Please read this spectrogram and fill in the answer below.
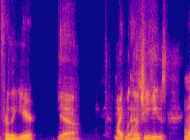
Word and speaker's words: McGlinchey: it's okay we have uh 49ers right tackle mcglinchey is that how you say his name yep taurus quad dunzo out for the year yeah mike mcglinchey he's like man i just can't fathom yeah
